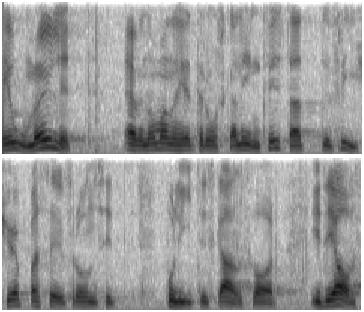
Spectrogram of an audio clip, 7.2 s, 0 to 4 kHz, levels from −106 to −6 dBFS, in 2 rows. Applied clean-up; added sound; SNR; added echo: none; none; none; none.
